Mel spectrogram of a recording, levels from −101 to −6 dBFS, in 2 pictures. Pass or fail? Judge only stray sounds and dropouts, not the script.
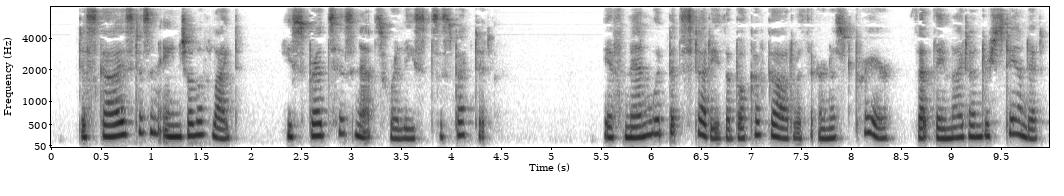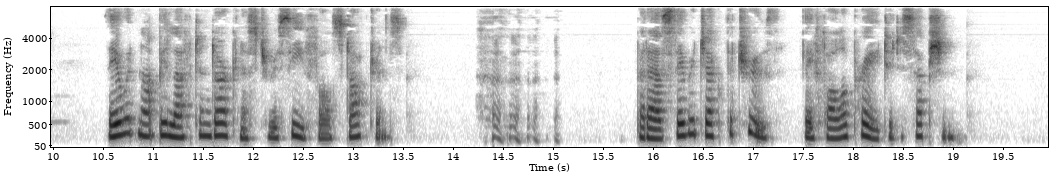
fail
